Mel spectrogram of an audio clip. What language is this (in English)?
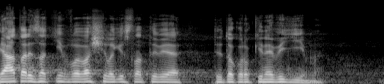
Czech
